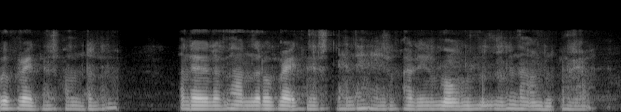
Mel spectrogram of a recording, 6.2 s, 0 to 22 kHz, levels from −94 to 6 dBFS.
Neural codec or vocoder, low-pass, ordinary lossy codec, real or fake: autoencoder, 22.05 kHz, a latent of 192 numbers a frame, VITS, trained on one speaker; 7.2 kHz; AAC, 32 kbps; fake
